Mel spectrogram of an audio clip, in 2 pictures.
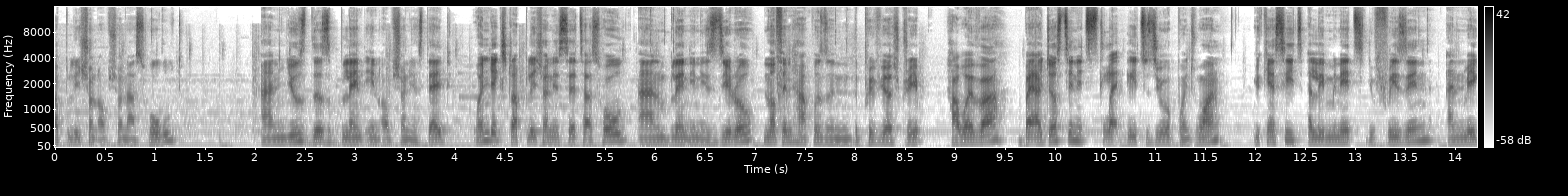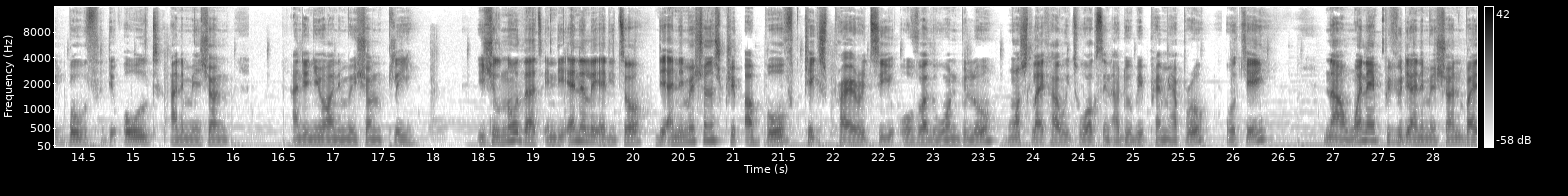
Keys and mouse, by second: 5.8 click, 7.8 click, 10.8 click, 13.6-14.6 drag, 15.4-17.0 drag, 27.3-28.4 drag.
